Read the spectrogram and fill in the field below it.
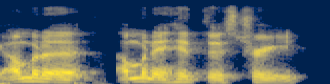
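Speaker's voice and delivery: put-on sarcastic boastful tone. Retelling a golf shot near a tree: imitating own sarcastic boast.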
